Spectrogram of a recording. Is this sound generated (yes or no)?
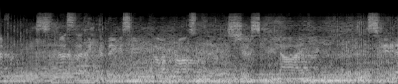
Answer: no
